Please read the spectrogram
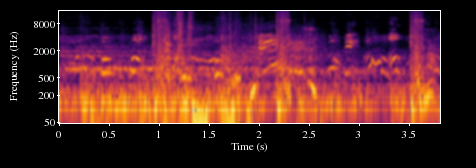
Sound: gunshot; gunshot

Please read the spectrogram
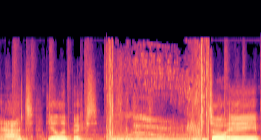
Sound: fighter groans

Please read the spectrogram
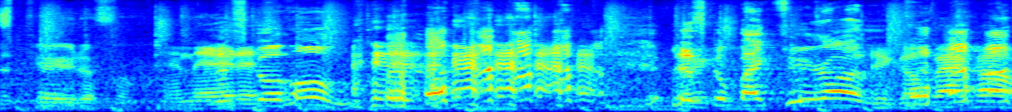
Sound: laughing

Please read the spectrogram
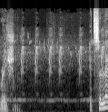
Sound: sounds of nature

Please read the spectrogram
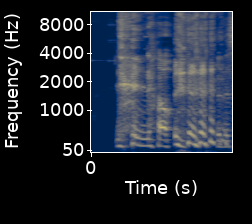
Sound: teehees

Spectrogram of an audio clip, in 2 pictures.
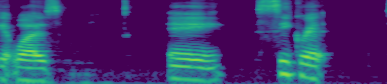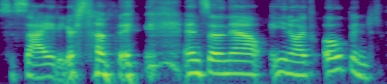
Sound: laughter

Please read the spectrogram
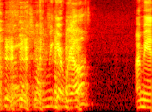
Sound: laughs

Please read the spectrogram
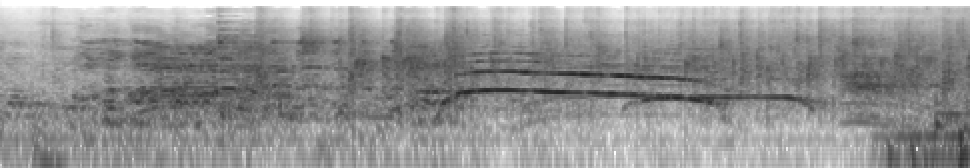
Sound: clappng & Cheering

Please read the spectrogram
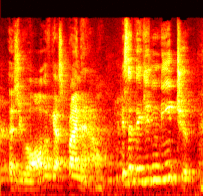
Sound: laughter

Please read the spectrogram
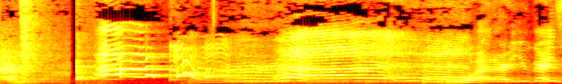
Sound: laughing and screaming

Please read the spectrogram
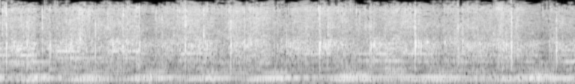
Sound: applause

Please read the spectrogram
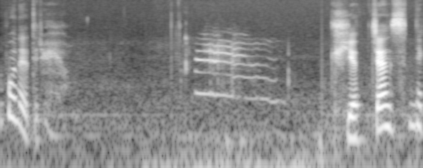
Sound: meow

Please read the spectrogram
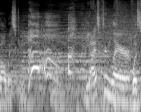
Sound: gasping

